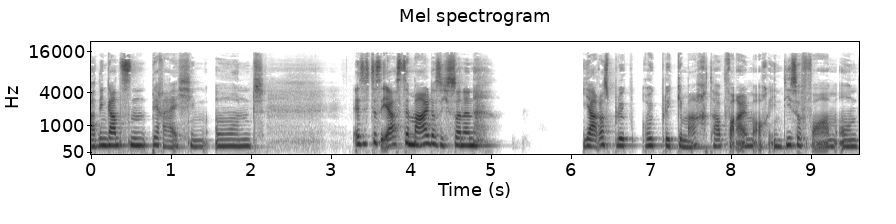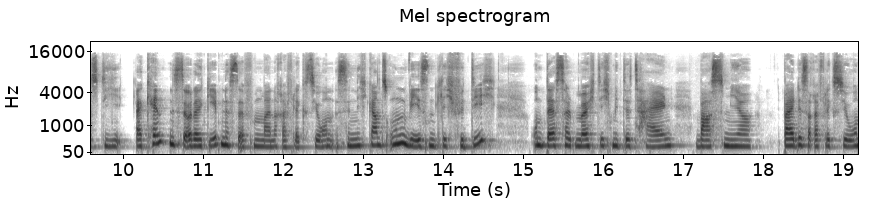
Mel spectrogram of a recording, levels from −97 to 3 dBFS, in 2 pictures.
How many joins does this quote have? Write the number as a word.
zero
